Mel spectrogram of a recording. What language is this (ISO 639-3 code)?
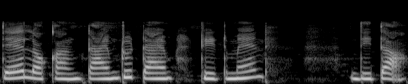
kok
